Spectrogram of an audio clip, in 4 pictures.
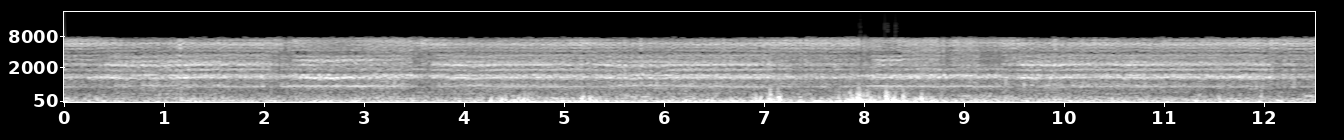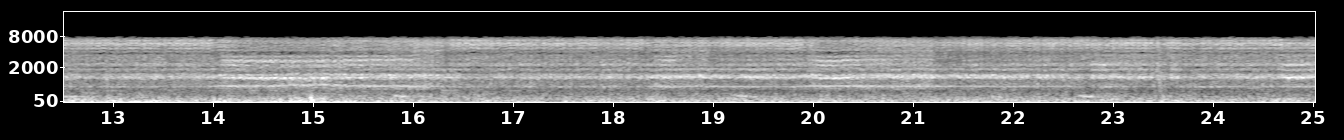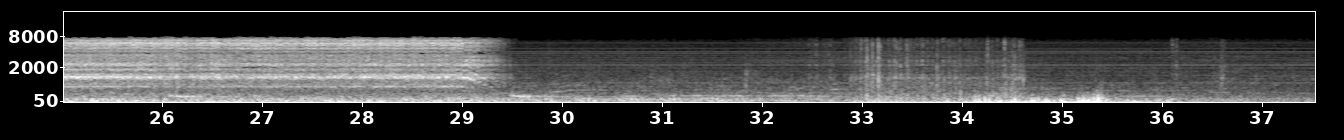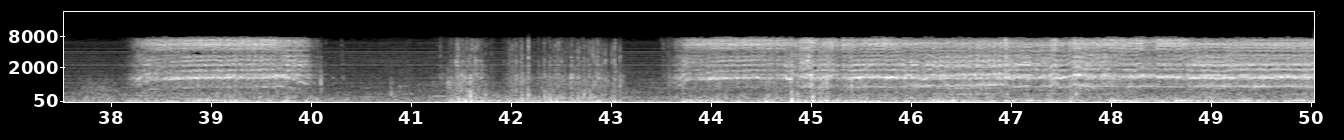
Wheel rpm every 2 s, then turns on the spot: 160, 160, 160, 160, 160, 160, 160, 160, 160, 160, 160, 160, 160, 160, 90, 0, 20, 10, 0, 100, 20, 30, 150, 160, 160.
32-36 40-42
